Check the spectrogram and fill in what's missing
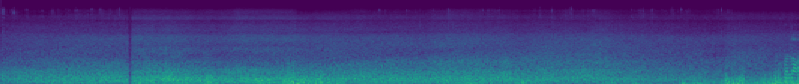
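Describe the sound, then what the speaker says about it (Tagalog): Strong ocean waves crash and surge against a shoreline, a continuous loud roar of surf mixed with gusty wind buffeting the microphone, with no voices. "Malakas yung alon."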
